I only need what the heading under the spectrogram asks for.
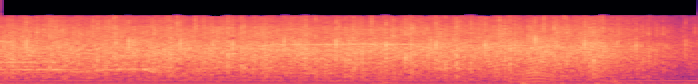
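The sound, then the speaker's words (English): An audience gives Michael Parenti a rousing welcome with loud, sustained applause that holds steady for several seconds, then tapers off near the end. “Here is Michael Parenti receiving a rousing welcome.”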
